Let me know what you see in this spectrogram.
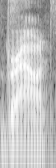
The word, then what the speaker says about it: Braun: And I know it's pronounced Brown, but I refuse to say it that way because it's spelled B-R-A-U-N.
